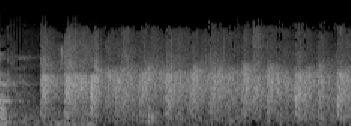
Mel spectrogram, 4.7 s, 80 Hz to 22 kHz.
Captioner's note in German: Beifall BÜNDNIS 90/DIE GRÜNEN und CDU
